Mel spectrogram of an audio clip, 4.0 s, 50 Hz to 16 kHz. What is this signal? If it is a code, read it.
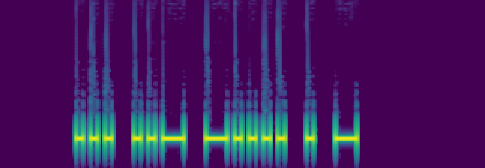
Morse code, heard as a keyed tone, about 21 wpm, 700 Hz. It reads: SU6ET
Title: Five Challenging Letter-Number Combinations 20wpm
